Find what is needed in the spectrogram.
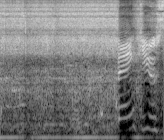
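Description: Steady, loud hiss with a low hum under it, then a woman's voice starts speaking near the end.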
